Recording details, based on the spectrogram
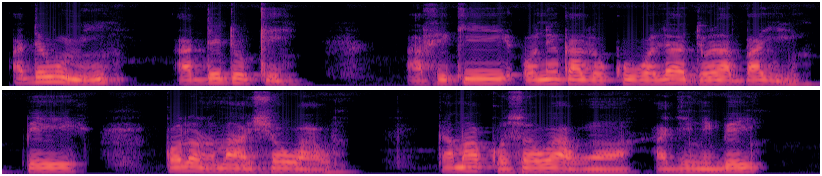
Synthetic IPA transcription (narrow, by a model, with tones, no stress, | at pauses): a˧de˦wu˦˨mĩ˨˦ | a˧de˦do˦˨ke˨ | a˨fi˧ki˦o˧nĩ˦ka˧lo˧ku˦wɔ˧lɛ˦a˦˨do˨˦ɾa˦˨ba˦ji˨˦ | k͡pe˦ | kɔ˦lɔ˦˨ɾ̃ũ˨˧˦mãː˦ʃɔ˦wa˨o˨ | ka˦mãː˦ko˨˦sɔ˦wa˦a˦˨w̃ɔ̃˧a˨d͡ʒi˧nĩ˨˦ɡ͡be˦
